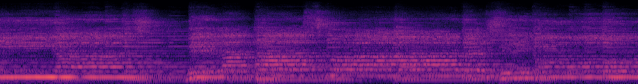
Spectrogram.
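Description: Voices singing a slow hymn in long held notes, moving to new notes about every two to three seconds.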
